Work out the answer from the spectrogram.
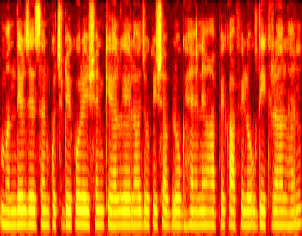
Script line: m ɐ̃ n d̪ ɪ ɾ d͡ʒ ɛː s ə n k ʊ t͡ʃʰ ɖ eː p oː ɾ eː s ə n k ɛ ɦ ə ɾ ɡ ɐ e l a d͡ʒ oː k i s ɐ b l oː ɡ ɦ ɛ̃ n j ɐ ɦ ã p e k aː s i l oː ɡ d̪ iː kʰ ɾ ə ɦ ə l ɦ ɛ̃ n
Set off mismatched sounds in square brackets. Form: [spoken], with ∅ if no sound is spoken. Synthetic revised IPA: m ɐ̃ n d̪ ɪ ɾ d͡ʒ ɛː s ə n k ʊ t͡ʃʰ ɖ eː [k] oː ɾ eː [ʃ] ə n k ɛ ɦ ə [l] ɡ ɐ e l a d͡ʒ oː k i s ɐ b l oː ɡ ɦ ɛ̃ n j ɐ ɦ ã p e k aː [f] i l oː ɡ d̪ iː kʰ ɾ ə ɦ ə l ɦ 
